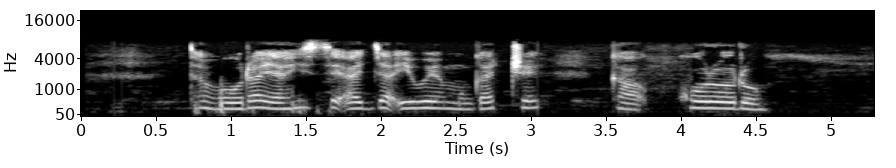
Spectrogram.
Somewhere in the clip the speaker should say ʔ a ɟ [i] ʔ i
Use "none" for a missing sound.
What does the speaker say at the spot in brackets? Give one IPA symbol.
a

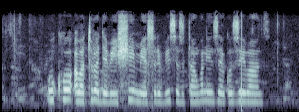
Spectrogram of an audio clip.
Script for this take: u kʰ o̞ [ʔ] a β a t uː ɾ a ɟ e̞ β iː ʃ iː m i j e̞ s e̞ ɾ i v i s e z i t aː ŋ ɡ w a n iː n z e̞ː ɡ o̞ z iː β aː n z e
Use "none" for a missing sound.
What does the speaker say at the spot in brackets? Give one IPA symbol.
ʔ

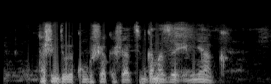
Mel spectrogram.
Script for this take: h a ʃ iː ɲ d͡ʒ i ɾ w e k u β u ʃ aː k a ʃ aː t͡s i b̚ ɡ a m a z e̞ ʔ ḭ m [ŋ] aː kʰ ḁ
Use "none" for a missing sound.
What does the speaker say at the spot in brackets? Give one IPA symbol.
ɲ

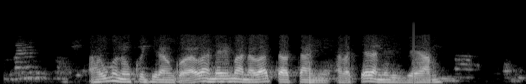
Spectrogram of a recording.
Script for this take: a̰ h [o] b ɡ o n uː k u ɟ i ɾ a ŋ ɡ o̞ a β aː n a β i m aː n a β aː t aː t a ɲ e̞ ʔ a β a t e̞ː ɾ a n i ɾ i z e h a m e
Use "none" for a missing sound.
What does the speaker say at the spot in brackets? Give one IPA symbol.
u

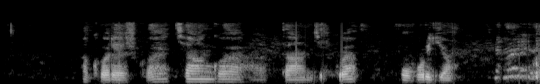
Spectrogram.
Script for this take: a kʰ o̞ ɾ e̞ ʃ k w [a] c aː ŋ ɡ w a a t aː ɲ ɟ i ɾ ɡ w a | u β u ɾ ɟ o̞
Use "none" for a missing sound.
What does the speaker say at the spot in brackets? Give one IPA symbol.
a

